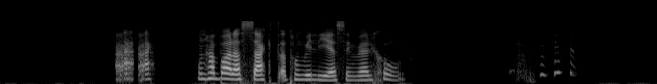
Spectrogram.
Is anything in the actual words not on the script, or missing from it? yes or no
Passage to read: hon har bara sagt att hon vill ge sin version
no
